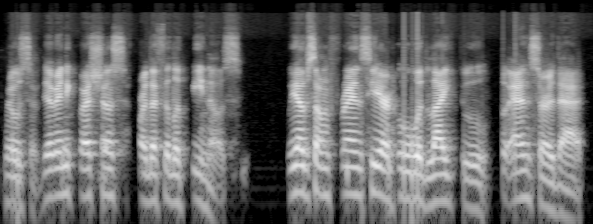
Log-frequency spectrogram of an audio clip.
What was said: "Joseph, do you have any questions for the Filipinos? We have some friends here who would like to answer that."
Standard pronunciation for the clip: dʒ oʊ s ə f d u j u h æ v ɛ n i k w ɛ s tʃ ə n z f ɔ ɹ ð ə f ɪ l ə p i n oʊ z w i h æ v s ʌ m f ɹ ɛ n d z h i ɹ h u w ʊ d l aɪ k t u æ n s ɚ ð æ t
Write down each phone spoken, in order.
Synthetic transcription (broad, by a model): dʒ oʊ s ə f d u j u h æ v ɛ n i k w ɛ s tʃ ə n s f ɔ ɹ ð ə f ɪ l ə p i n oʊ s w i h æ v s ʌ m f ɹ ɛ n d s h i ɹ h u w ʊ d l aɪ k t u æ n s ɚ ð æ t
